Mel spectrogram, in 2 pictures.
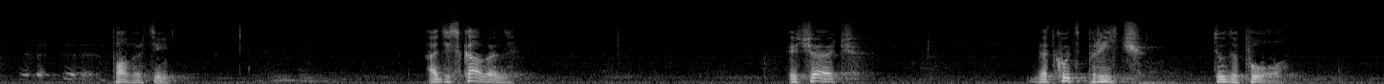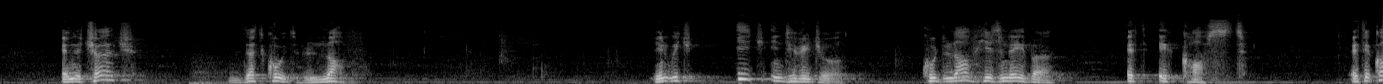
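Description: An elderly man speaks slowly and deliberately into a microphone, with long pauses between phrases.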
